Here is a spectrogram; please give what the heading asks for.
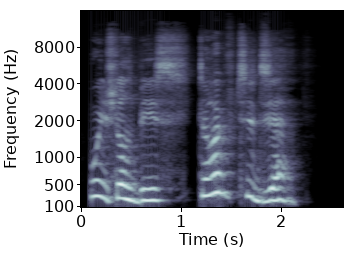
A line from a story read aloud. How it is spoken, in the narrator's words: she cried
